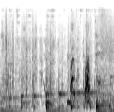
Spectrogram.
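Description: A cartoon puppy yapping twice in quick succession, about a second and a half in, over light background music.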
